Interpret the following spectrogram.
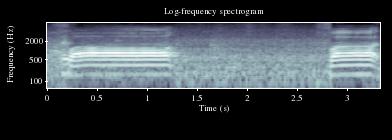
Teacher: یہ light letter ہے, اس کو لائٹ کر کے پڑھیں گے, ترقیق کریں گے, تفخیم نہیں کریں گے. یہ حروف مستعلیہ میں سے نہیں ہے.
